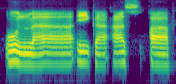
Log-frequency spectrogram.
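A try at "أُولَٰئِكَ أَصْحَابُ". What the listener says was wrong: Nah, lalu U-nya di sini Pak pendek ya. Karena wawunya tidak ada tanda sukunnya. Jadi ula langsung aja.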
